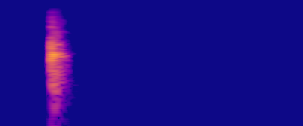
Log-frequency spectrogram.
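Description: A single short, sharp click about a third of a second in.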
